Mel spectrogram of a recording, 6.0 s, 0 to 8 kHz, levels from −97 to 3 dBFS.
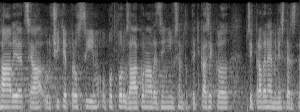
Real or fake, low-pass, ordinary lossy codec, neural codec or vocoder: real; 7.2 kHz; AAC, 32 kbps; none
